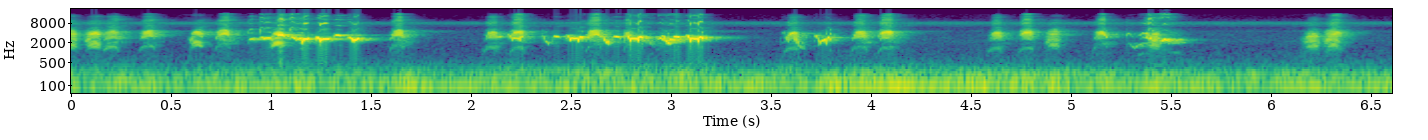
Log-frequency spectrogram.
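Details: Noisy 'teler' calling of a sooty-headed bulbul, meant as a training model for young birds: rapid strings of sharp chirps, with two louder warbling bursts near the start and the middle, then scattered short notes.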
